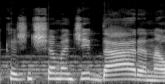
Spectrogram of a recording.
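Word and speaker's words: धारणा: É uma técnica que a gente chama de dharana, ou se a gente fosse utilizar uma pronúncia mais próxima, né, do sânscrito, seria dharana, né? Tipo, esse H tem um som aí.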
